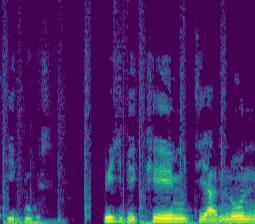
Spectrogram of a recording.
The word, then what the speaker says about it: Igbo: The pronunciation of Igbo as an ethnic group and Igbo as bush in Yoruba is not the same, but as per time, it could have been later corrupted to Igbo.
